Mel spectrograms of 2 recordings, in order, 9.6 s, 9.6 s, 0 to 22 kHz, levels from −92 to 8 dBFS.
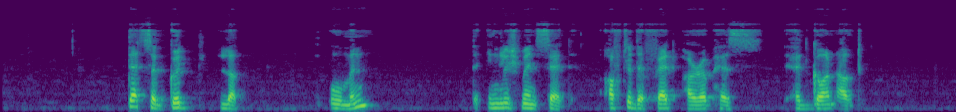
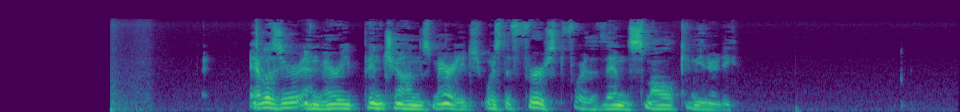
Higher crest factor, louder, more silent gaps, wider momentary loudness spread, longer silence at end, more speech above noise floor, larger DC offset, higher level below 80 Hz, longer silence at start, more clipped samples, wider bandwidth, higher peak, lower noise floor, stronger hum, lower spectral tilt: about the same, 20 dB vs 18 dB; about the same, -19 LUFS vs -21 LUFS; neither; about the same, 12 LU vs 10 LU; second, 1.05 s vs 2.3 s; first, 50 dB vs 45 dB; neither; about the same, -60 dBFS vs -56 dBFS; first, 1.3 s vs 1.1 s; neither; second, 9.6 kHz vs 11 kHz; about the same, -2 dBFS vs -4 dBFS; about the same, -68 dBFS vs -65 dBFS; neither; about the same, -5.5 dB/octave vs -5 dB/octave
